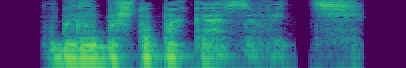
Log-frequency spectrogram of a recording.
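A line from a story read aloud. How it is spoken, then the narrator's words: Hissing. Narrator (Russian): прошипела героиня Шекспира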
